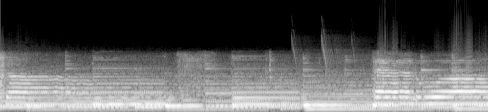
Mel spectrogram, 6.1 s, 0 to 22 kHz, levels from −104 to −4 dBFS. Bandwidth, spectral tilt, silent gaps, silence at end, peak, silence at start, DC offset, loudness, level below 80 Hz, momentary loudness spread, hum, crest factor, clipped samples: 4 kHz; -12 dB/octave; none; 0 s; 0 dBFS; 0 s; under 0.1%; -13 LUFS; -34 dBFS; 8 LU; none; 12 dB; under 0.1%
